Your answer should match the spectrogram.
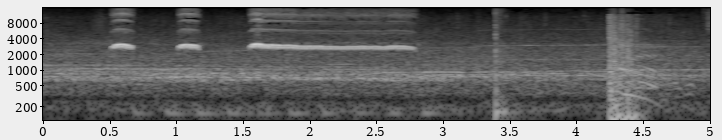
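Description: Referee whistle signalling an opening kickoff: two short shrill blasts and then one long held blast, followed by two sharp thuds over a steady noisy background.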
